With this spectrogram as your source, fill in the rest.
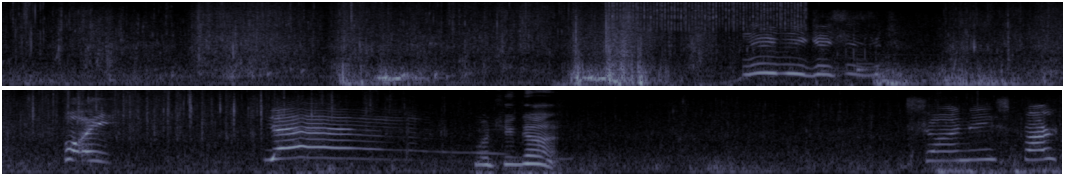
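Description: Waves slosh and splash against a wooden boat.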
